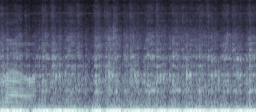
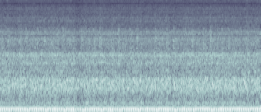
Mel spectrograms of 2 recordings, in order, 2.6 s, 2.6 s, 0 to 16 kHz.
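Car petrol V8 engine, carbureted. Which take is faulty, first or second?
first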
